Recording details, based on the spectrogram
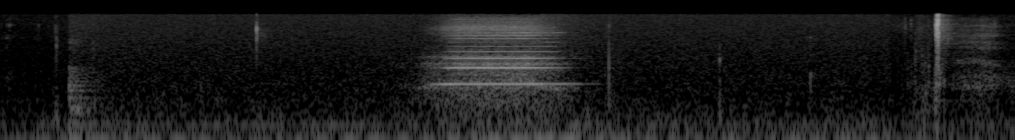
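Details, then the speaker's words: Inhaler technique demonstration with an AeroChamber spacer: a steady high whistle lasting about a second during inhalation, the flow warning that the breath is being drawn in too fast. "and so the good thing about this device is that it'll make a whistling sound if you're breathing in too"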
